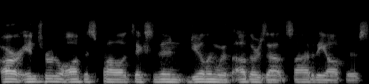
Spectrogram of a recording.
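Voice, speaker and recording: With an American accent and an ordinary speaking voice, a man talks at medium pitch and a fairly quick pace. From US South, Mississippi (Biloxi). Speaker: congressional chief of staff. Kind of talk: interview conversation.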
